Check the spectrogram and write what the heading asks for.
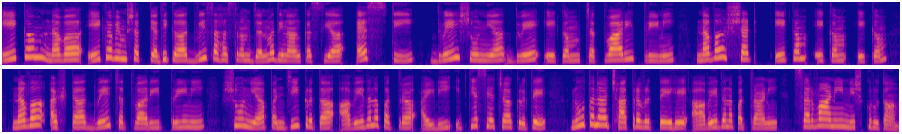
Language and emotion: Sanskrit, neutral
